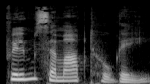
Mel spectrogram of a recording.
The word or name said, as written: समाप्त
